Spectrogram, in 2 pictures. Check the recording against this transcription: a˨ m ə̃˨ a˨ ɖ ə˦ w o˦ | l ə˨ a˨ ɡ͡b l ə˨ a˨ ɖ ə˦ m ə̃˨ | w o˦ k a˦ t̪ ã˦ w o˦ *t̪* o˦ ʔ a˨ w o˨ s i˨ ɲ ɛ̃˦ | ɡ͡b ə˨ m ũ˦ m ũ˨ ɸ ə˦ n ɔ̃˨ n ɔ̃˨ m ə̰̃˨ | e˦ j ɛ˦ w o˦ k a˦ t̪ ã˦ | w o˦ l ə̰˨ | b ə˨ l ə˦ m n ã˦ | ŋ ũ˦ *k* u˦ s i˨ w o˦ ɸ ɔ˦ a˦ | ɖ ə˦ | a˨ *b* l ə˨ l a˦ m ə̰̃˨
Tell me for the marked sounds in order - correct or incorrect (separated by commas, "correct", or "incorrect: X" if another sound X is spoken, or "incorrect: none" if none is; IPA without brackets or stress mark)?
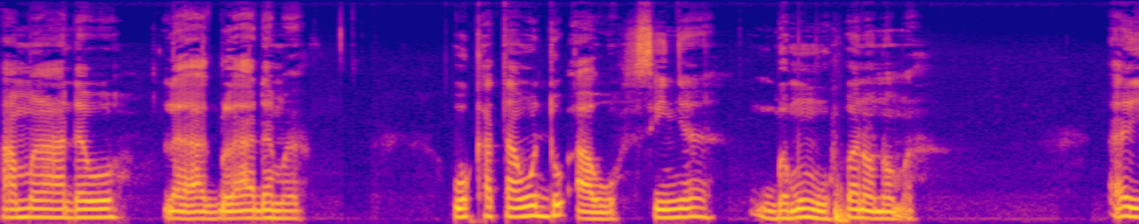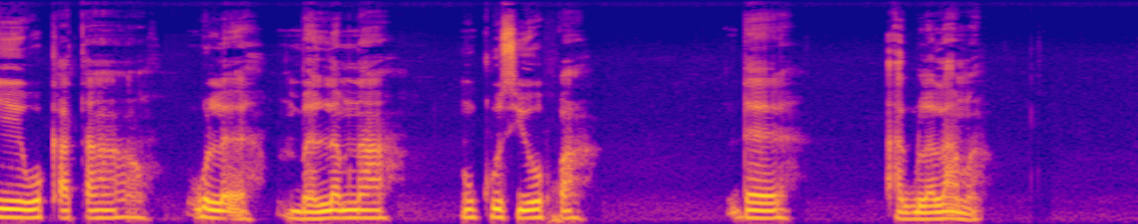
incorrect: d̪, correct, incorrect: ɡ͡b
